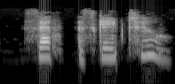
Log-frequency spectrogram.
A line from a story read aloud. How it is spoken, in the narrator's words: Talia murmured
